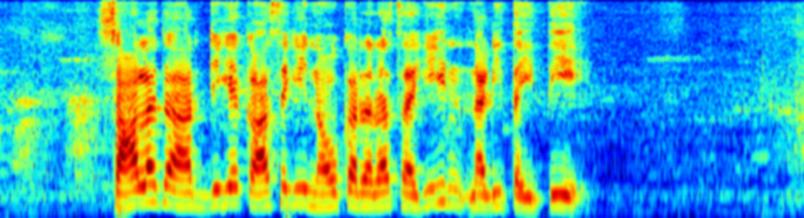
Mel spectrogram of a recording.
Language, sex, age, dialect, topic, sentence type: Kannada, female, 31-35, Central, banking, question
